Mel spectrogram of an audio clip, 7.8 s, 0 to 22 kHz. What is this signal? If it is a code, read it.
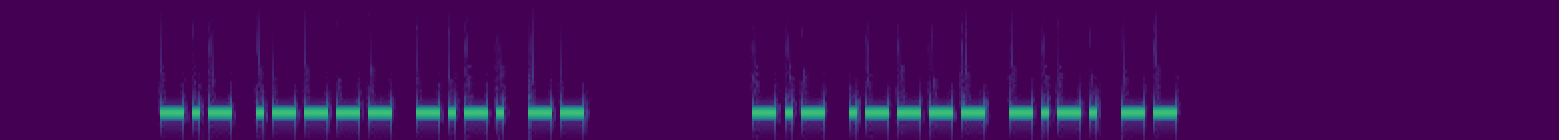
Morse code, heard as a keyed tone, about 29 wpm, 700 Hz. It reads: K1CM K1CM
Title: USA Call Signs - 4 Characters - Repeated 2x - 30wpm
